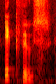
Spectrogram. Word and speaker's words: Ichthus: Ichthus is the way you pronounce that.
